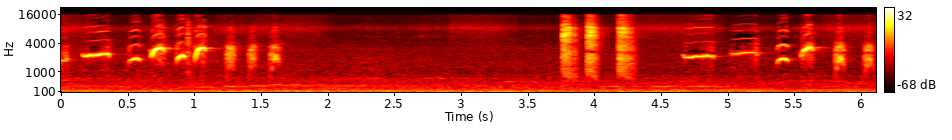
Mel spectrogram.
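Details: Female white-rumped shama calling to the male, giving rising whistles and quick chirps, a pause, three loud broadband bursts, then another phrase of whistles and chirps.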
